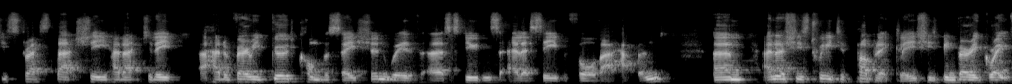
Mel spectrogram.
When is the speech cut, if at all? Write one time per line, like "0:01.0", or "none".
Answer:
none

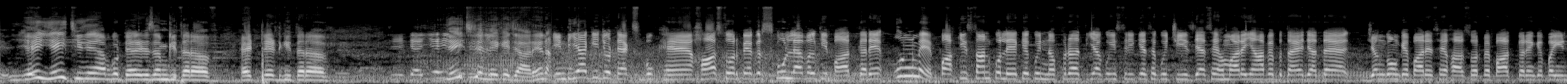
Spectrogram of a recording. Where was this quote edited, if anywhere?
0:05.5

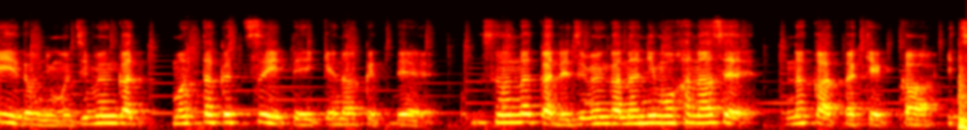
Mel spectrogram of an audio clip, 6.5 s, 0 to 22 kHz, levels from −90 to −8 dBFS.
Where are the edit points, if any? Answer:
none

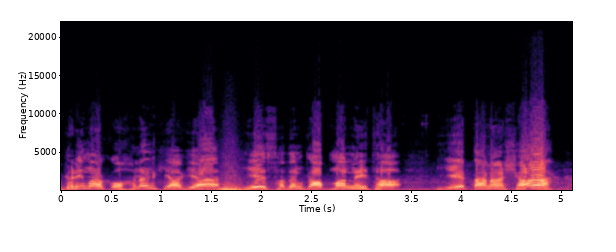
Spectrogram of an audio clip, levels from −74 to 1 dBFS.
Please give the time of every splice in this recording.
0:01.7

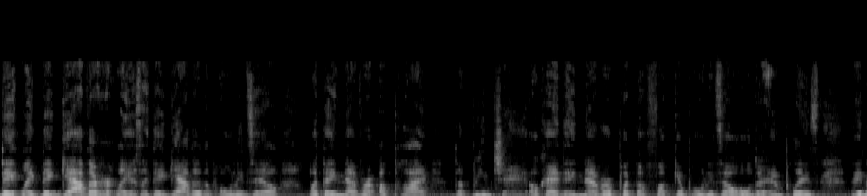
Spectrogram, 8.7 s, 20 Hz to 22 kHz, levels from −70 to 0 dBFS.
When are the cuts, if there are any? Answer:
none

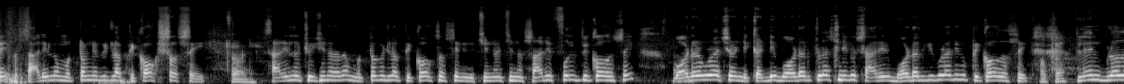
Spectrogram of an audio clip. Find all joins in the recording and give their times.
none

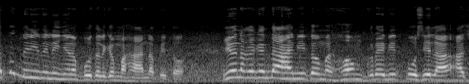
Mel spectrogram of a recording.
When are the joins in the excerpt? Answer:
none

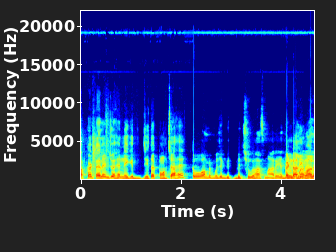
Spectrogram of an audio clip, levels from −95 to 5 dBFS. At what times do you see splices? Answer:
0:02.3

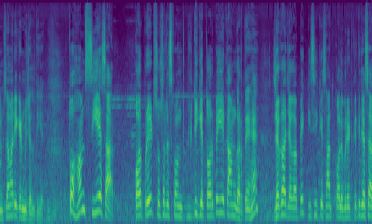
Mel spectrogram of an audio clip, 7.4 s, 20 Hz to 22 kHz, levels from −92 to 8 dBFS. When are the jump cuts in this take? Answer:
none

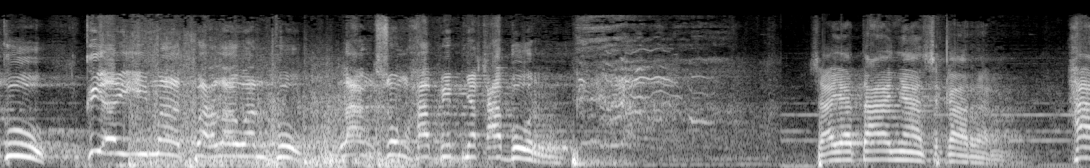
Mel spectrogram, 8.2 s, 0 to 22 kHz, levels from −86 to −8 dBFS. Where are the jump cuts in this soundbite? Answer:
0:05.8

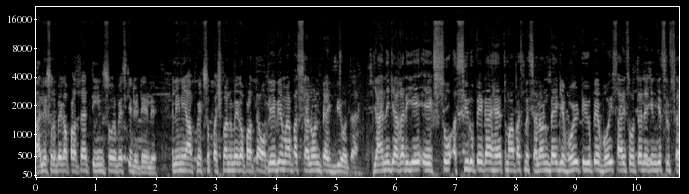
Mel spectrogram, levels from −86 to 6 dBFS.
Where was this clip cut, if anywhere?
0:02.3
0:03.9
0:05.5

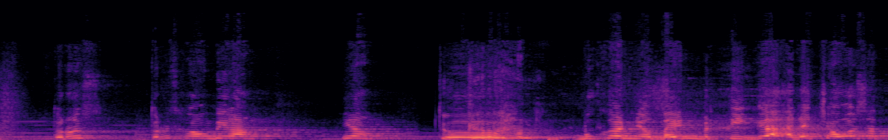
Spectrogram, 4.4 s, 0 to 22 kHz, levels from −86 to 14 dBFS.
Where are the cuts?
0:02.0

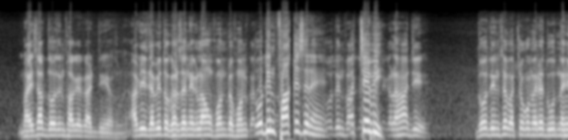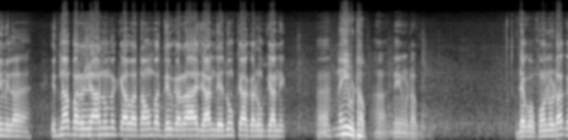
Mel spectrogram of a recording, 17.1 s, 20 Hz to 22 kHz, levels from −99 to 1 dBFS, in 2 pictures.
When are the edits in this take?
0:12.8

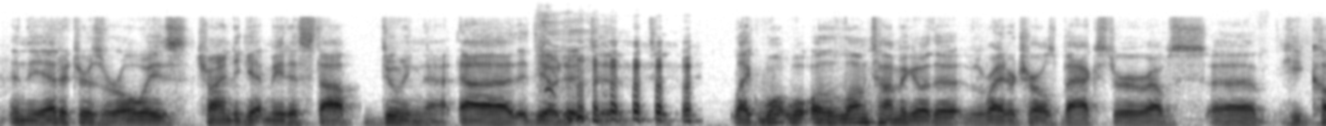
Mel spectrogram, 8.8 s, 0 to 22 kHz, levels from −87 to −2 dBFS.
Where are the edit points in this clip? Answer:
0:01.2
0:02.4

